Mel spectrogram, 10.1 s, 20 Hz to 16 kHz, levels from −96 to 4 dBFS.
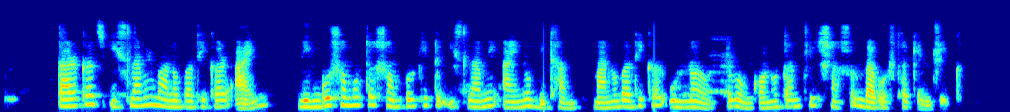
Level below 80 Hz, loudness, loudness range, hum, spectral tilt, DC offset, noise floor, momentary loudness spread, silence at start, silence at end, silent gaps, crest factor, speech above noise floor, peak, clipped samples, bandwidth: -78 dBFS; -34 LUFS; 3 LU; none; -4.5 dB/octave; under 0.1%; -55 dBFS; 9 LU; 0.05 s; 0.5 s; none; 22 dB; 22 dB; -12 dBFS; under 0.1%; 7.6 kHz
